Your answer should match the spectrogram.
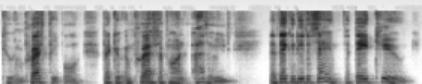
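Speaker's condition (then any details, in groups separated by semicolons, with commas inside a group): Profound hearing loss, deaf accent; congenital very severe to profound hearing loss, over 13 years of speech therapy; noticeably different accent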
